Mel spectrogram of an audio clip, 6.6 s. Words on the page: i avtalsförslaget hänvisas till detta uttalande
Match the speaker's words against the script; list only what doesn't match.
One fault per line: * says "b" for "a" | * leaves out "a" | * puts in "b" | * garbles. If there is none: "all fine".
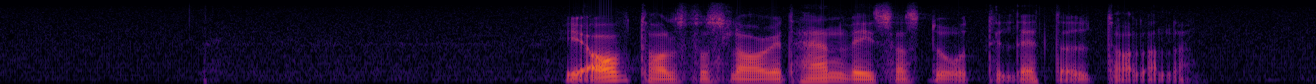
* puts in "då"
